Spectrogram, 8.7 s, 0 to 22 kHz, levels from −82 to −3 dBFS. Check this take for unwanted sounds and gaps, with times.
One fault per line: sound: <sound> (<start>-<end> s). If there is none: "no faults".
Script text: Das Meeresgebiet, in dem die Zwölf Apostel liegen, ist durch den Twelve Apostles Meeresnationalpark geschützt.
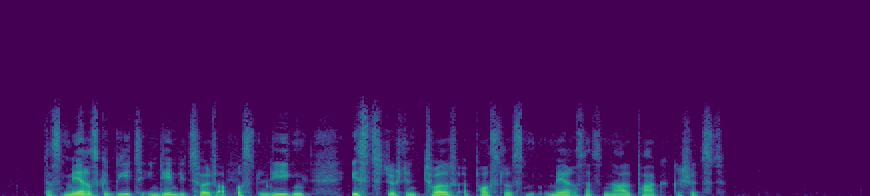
sound: dropout (2.3-2.4 s)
